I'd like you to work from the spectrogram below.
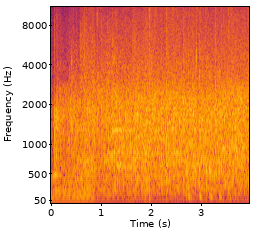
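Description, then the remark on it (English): Sustained audience applause from a large crowd at the 2013 Scripps National Spelling Bee, a dense steady wash of clapping that stays loud and even throughout, with no voices standing out. “Enough applause.”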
